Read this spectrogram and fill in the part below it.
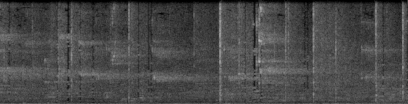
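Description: Badminton rackets strike shuttlecocks with sharp pops in a large echoing hall.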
